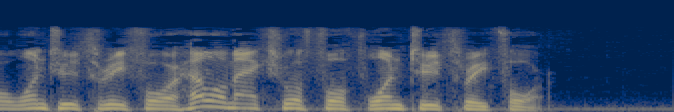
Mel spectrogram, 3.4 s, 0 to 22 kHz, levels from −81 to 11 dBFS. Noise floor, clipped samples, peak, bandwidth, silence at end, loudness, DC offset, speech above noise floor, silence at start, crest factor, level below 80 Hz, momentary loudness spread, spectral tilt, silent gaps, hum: -46 dBFS; under 0.1%; -6 dBFS; 8.4 kHz; 0.65 s; -20 LUFS; under 0.1%; 26 dB; 0 s; 16 dB; -48 dBFS; 4 LU; -5 dB/octave; none; none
